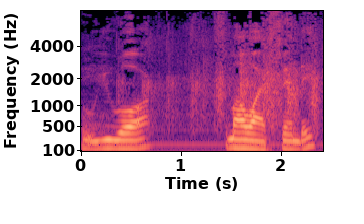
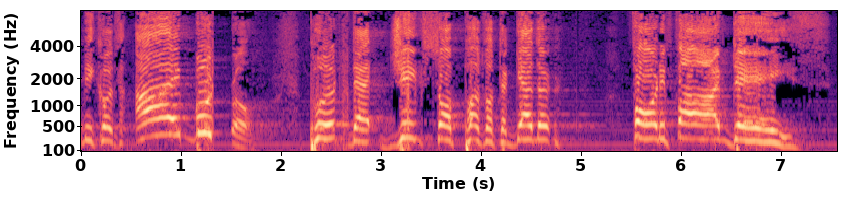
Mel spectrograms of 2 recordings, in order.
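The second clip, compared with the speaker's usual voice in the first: higher, louder boast, slowing on the last words; proud Boudreaux; 8 semitones higher, 6 dB louder, slower than usual. Acted. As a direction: crow about the puzzle, stretching forty-five days.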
